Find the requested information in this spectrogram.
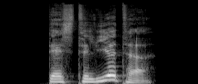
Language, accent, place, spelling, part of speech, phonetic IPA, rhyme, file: German, Germany, Berlin, destillierter, adjective, [dɛstɪˈliːɐ̯tɐ], -iːɐ̯tɐ, De-destillierter.ogg
- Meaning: inflection of destilliert: 1. strong/mixed nominative masculine singular 2. strong genitive/dative feminine singular 3. strong genitive plural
